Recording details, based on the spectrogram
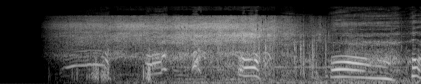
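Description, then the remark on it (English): A zip wire whirs with a loud, steady hissing rush that starts abruptly and carries on throughout, while voices whoop and call out over it. “I didn't know zip wiring was so cool.”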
